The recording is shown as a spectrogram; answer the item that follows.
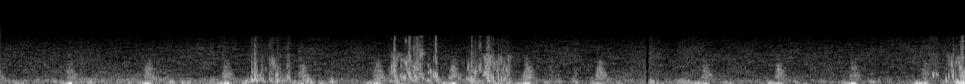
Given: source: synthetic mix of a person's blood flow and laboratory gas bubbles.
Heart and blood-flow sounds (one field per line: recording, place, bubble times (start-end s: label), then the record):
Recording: Doppler ultrasound of blood flow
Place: subclavian vein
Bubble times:
2.48-2.92 s: bubbles
3.88-4.44 s: bubbles
4.66-5.12 s: bubbles
9.29-9.40 s: bubbles
9.44-9.66 s: bubbles
From the record:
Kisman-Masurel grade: 221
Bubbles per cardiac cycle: several, 3 to 8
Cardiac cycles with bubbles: 10 to 50%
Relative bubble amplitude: barely perceptible (0.100 to 0.250)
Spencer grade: 2 (many but less than half of the cardiac periods contain bubble signals, singularly or in groups)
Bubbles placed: anywhere in the cardiac cycle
